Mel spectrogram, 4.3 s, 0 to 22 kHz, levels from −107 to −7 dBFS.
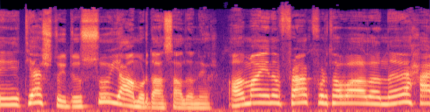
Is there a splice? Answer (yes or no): yes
